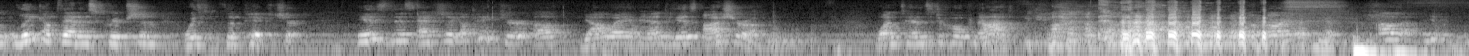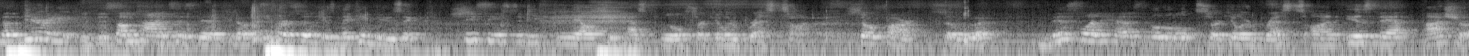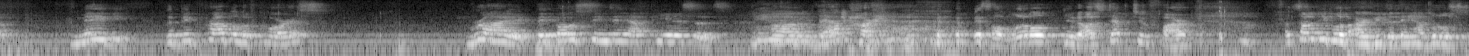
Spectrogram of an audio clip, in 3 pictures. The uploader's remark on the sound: This podcast was recorded on May 1st, 7:30 PM at Temple Sholom in Springfield Ohio. Temple Sholom in Springfield Ohio for hosting the event.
